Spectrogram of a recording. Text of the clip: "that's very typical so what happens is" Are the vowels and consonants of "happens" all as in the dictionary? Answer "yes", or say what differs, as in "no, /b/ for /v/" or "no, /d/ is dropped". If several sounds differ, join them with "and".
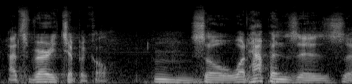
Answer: yes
